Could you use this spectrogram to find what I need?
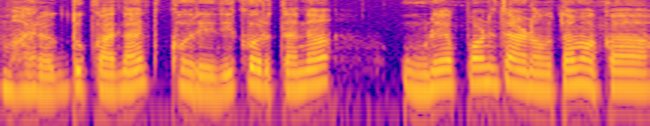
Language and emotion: Goan Konkani, fearful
